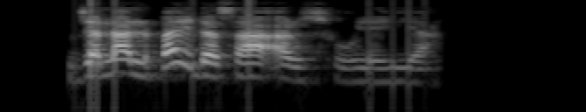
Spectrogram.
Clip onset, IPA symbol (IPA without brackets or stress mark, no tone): d͡ʒ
